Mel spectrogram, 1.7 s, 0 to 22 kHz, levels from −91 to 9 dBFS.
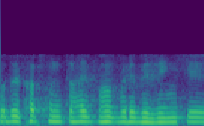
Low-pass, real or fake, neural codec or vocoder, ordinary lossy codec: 3.6 kHz; fake; codec, 16 kHz, 1.1 kbps, Voila-Tokenizer; AAC, 24 kbps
